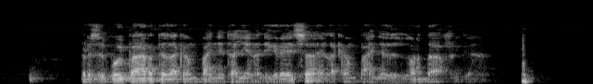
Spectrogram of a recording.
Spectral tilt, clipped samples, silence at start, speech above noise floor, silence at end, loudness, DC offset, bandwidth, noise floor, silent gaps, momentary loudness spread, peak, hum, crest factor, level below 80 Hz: -5 dB/octave; under 0.1%; 0.3 s; 42 dB; 0.6 s; -24 LUFS; under 0.1%; 7.6 kHz; -66 dBFS; none; 11 LU; -6 dBFS; none; 20 dB; -58 dBFS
